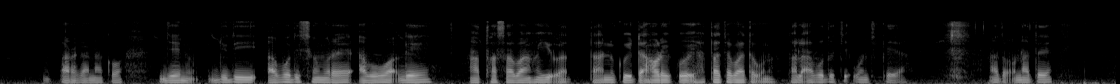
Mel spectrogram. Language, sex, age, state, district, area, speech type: Santali, male, 18-30, West Bengal, Purulia, rural, spontaneous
